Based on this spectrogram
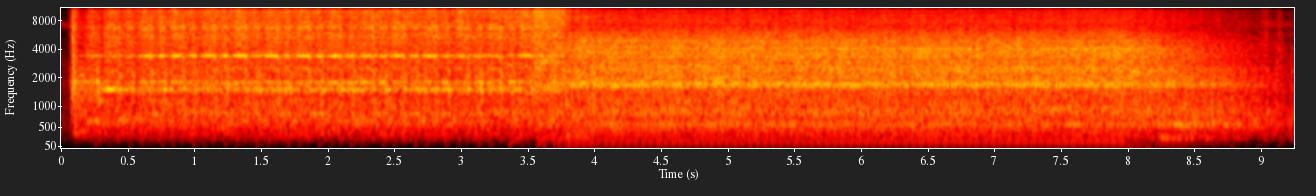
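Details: John Deere X540 mower, which came in cranking with no spark, after replacing the two failed ignition coils; starter cranks briefly, then the twin catches cleanly and settles into a steady, even run with no misses or knocks.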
